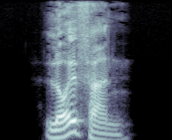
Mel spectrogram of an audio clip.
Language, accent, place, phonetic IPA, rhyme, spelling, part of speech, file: German, Germany, Berlin, [ˈlɔɪ̯fɐn], -ɔɪ̯fɐn, Läufern, noun, De-Läufern.ogg
- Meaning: dative plural of Läufer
